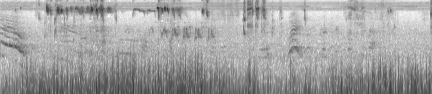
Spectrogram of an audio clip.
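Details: Tame one-year-old blue-crowned hanging parrot, hand-raised as a pet from a chick, uttering sharp, piercing high squeaks in uneven clusters. A few faint mid-pitched notes are heard, with steady low rumbling noise in the background.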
